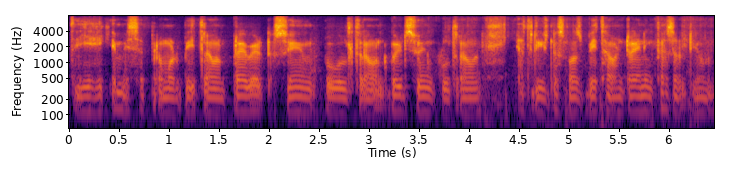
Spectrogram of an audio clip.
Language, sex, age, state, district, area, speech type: Kashmiri, male, 45-60, Jammu and Kashmir, Budgam, urban, spontaneous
